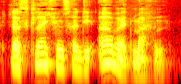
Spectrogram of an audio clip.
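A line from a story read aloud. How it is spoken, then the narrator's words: Called with cheerful laughter. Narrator (German): rief sie jetzt mit fröhlich Lachen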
